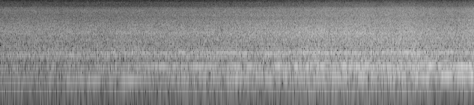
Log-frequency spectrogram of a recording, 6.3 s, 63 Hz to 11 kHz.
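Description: EP07 electric locomotive hauling passenger carriages, running and growing steadily louder as it comes closer, with a hum of a few tones that slowly rise in pitch.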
